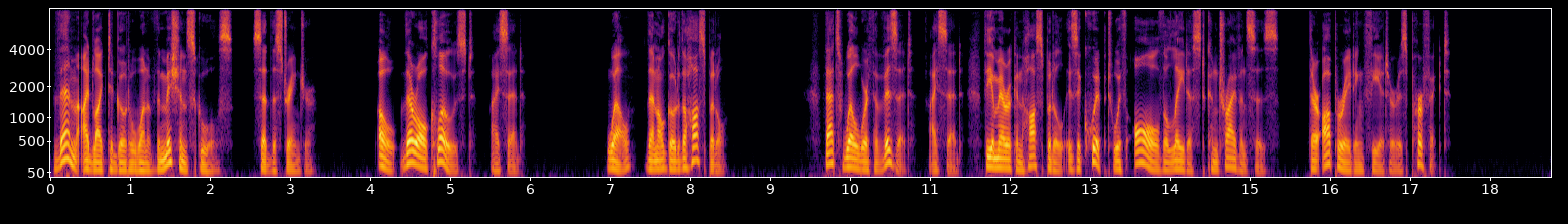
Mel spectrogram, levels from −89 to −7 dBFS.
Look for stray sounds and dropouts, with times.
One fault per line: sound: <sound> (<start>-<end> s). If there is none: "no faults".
no faults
